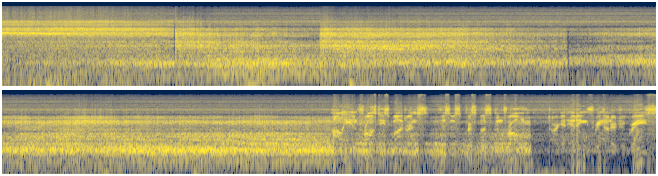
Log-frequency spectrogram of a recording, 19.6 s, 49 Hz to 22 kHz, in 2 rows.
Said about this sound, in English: It's headed south at a very high rate of speed. Nine objects at 40,000 feet descending rapidly. We're now scrambling jet interceptors to identify this unknown track.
